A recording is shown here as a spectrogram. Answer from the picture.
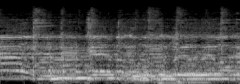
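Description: Live band music: a man singing into a microphone over a steady beat of kpanlogo hand drums and other instruments.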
